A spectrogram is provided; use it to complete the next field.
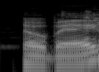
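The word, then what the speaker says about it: Tobey: Toby. Cuz I gota No, it's pronounced Toby.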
